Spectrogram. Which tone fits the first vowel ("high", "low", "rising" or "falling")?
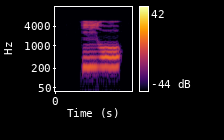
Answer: high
